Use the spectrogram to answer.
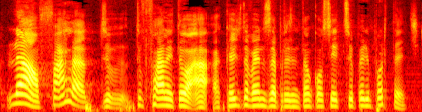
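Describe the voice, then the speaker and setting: Woman on a panel, thinking out loud, lots of "né" and restarts, mid pitch. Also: animated, fast. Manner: associative, rambling, many fillers and restarts. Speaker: psychoanalyst panelist. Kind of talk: academic panel talk. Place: lecture hall at a panel event.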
